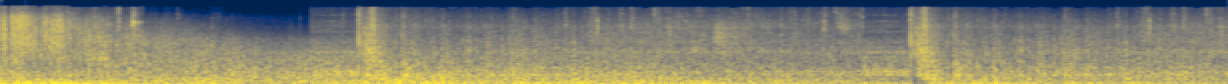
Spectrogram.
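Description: Explosions: a heavy blast with a deep rumble right at the start, then sharp bangs about two seconds in and again near the five-second mark, over continuous rumbling.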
